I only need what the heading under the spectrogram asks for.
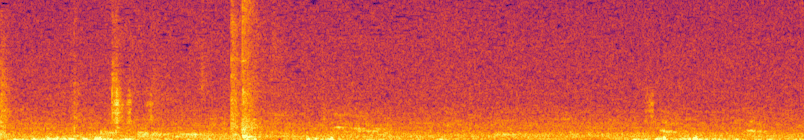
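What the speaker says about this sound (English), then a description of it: "if you hear the dog crying in the background" A dog whines and cries in soft, cooing bursts, faint against a quiet room, with a few louder yelps near the start and end.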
